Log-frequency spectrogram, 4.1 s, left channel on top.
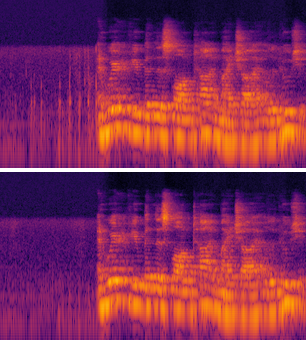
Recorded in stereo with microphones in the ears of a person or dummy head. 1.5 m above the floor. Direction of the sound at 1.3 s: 5° right (ahead or behind).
